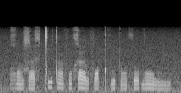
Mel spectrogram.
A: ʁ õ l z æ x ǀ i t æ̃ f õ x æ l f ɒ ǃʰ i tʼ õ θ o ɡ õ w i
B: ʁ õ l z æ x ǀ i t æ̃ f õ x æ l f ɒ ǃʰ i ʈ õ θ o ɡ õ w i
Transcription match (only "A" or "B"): B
